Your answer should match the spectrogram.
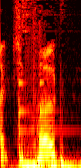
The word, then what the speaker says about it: Chipotle: Pick a place near Chipotle. By the way, am I pronouncing that wrong? – No, Chipotle.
